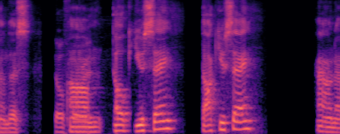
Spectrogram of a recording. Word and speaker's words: Dōkyūsei: Dōkyūsei, Dōkyūsei. I don't know how to pronounce it. Dōkyūsei.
